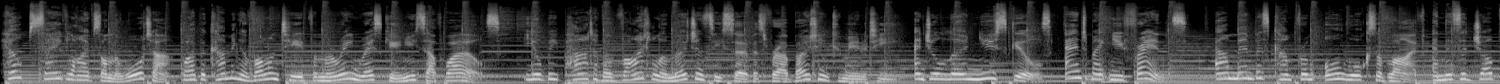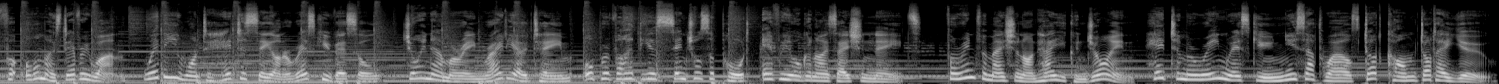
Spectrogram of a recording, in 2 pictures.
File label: Recruitment English music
